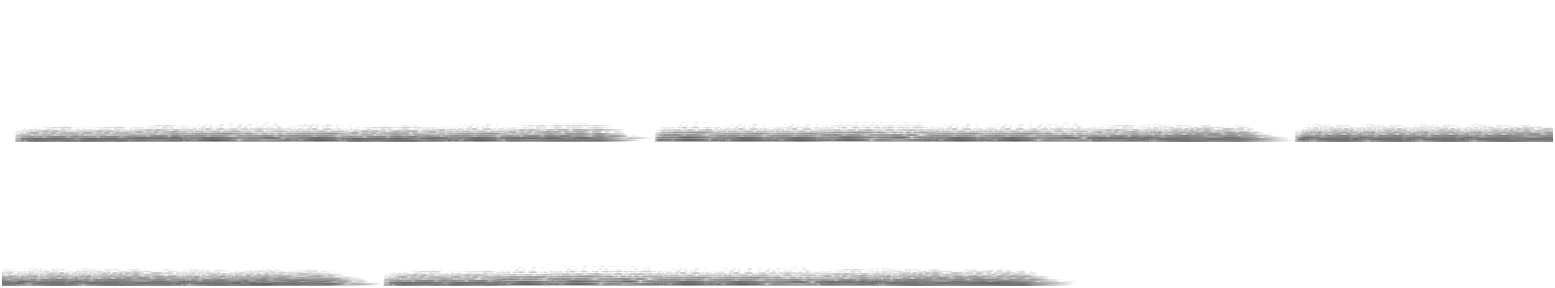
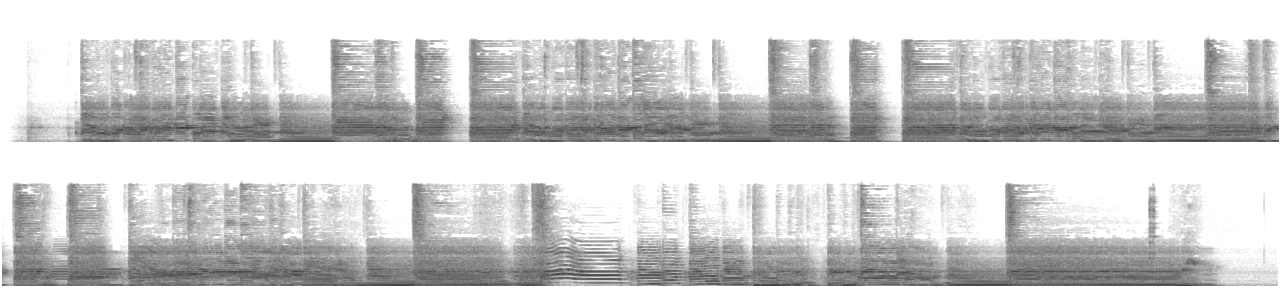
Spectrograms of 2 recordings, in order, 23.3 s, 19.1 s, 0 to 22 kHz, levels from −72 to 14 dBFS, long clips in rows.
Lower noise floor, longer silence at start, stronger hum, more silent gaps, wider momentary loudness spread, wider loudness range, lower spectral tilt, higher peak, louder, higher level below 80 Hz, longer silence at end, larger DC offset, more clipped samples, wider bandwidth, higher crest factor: first, -56 dBFS vs -38 dBFS; about the same, 0.1 s vs 0.2 s; neither; neither; first, 6 LU vs 3 LU; about the same, 2 LU vs 1 LU; first, -10 dB/octave vs -3 dB/octave; second, -14 dBFS vs 0 dBFS; second, -26 LUFS vs -12 LUFS; second, -74 dBFS vs -48 dBFS; first, 3.7 s vs 0.4 s; first, 0.2% vs under 0.1%; neither; second, 3.3 kHz vs 17 kHz; about the same, 12 dB vs 14 dB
